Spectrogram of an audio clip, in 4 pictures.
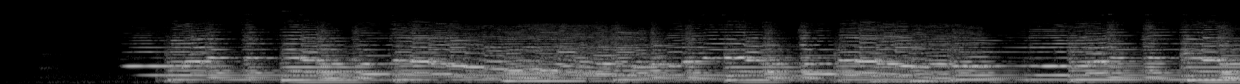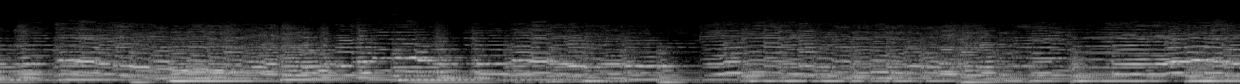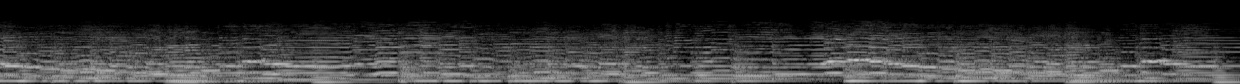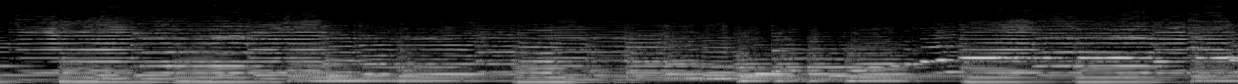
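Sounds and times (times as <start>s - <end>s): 
waltz music: 1.2s - 49.5s.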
